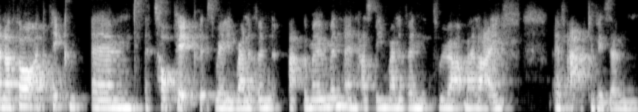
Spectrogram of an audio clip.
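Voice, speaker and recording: A woman's medium-pitched voice with a Yorkshire accent, monotone, flat intonation and a moderate pace. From northern England, Scarborough, Yorkshire. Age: 30s. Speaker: designer and creative studio founder. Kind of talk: live online talk.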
